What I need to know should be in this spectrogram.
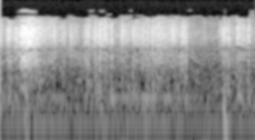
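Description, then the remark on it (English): Steady rain patters down in a continuous hiss with small crackling drops, moderately loud, with no voices. “And in the light from the match before it fizzled out in the rain”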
